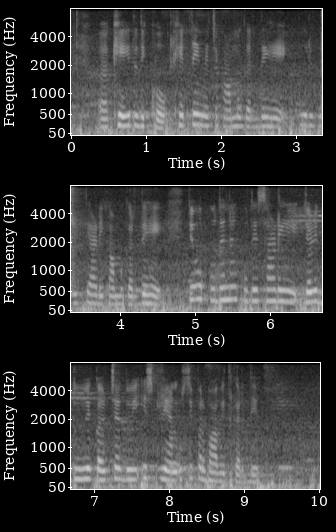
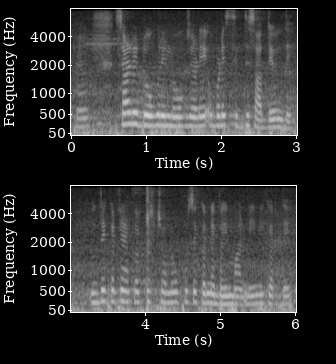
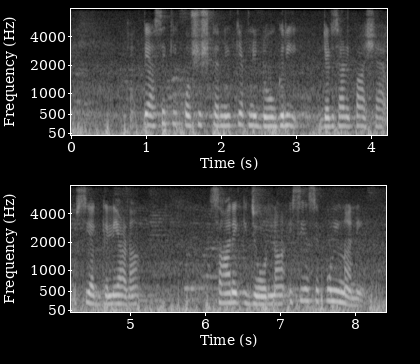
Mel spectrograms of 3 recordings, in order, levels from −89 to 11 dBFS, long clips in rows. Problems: constant background noise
